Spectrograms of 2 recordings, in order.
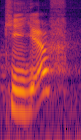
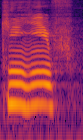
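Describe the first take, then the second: First: The city name is said the Russian way. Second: The city name is said the Ukrainian way. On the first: The name marks the city as part of a colony. The speaker calls it wrong. "not Kiev" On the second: The name keeps its original native form. The speaker calls it right. "which was called Kyiv"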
